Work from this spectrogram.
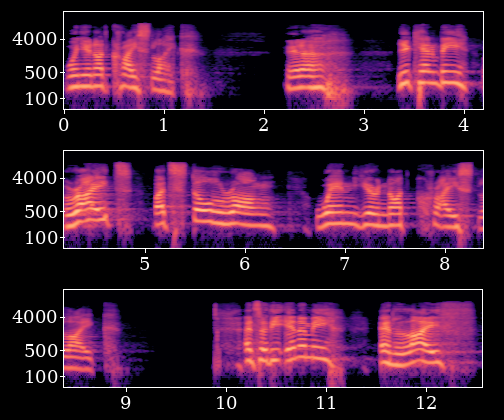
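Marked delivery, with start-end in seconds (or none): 3.3-8.9 slow, drawn-out repeat of the point; emphatic slow repeat. Real, not acted. Preacher repeating his point to the church, slowly. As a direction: drive the lesson home slowly. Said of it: "repeated sermon point slower".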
